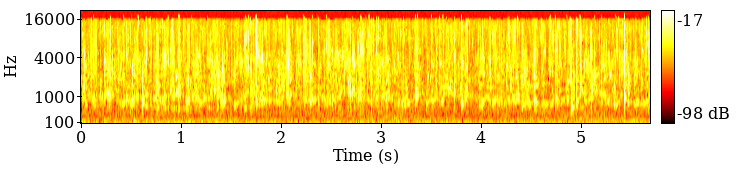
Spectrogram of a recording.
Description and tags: Water from a small fountain. Loops.
Recorded on a Tascam DR-07 Mk II.
fountain, water, dripping, field-recording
